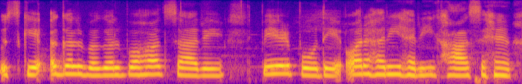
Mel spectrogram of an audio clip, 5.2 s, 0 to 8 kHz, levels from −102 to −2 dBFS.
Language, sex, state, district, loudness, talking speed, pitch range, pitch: Hindi, female, Jharkhand, Deoghar, -15 LUFS, 135 wpm, 215-240 Hz, 225 Hz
